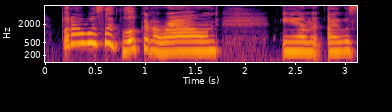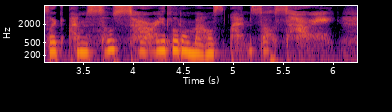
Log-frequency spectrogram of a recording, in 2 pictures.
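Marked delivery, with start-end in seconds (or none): 3.4-6.0 very quiet, hushed, breathy, barely voiced whisper. Retelling apologizing to an unseen mouse in broad daylight, whispering. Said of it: "I'm like whispering out there".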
